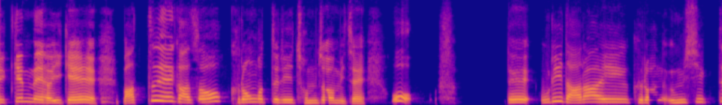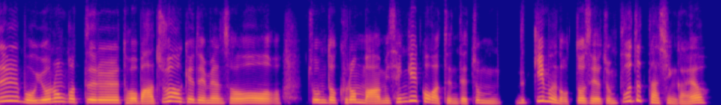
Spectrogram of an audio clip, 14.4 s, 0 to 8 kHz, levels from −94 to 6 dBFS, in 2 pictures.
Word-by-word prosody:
있겠네요. 225 -4 +1
이게 205 +3 +4 0.3
마트에 350 -3 +2
가서 240 +5 +2
그런 230 +2 +1
것들이 225 -3 +1
점점 185 -1 -2
이제 165 -1 -2 0.3
어 - - +3 1.0
내 225 0 +4
우리나라의 240 -1 +2
그런 210 -1 -1 0.2
음식들 250 - -2
뭐 195 -6 0
요런 270 +7 +3
것들을 210 -5 +3
더 180 -3 0
마주하게 240 - +1
되면서 175 -2 -1 0.3
좀 215 -1 -1
더 205 - +1
그런 220 +2 -1
마음이 165 0 0
생길 290 - -2
것 265 - +1
같은데 170 -3 -3
좀 175 -4 -7 0.2
느낌은 220 - -1
어떠세요? 170 +2 -2
좀 170 +1 -7
뿌듯하신가요? 190 - -2
210 Hz, 310 characters per minute, -22 LUFS, 180-245 Hz, 1.0 s, 이게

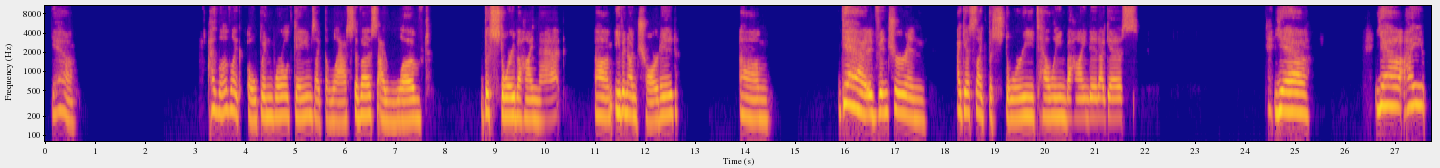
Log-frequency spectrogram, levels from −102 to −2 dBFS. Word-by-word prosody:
Yeah. 215 -5 -7 2.7
I 255 - -1
love, 230 +2 -2
like, 225 -5 -2
open-world 195 +2 -1
games, 200 0 -2
like, 175 -2 -6
The 185 - -8
Last 170 +1 -5
of 200 -1 +2
Us, 205 0 +2
I 180 - -1
loved 175 - -1 1.0
the 230 -2 +4
story 200 -2 +4
behind 185 -2 -1
that, 180 +2 -8 0.7
um, 200 -2 0
even 230 -1 +4
Uncharted. 200 +2 -1 1.2
Um 185 -3 -3 1.5
Yeah, 280 -6 +5
adventure, 225 +2 +3
and, 185 -3 -3 0.6
I 235 - +2
guess, 225 -1 0
like, 205 -5 -3
the 195 - -3
storytelling 195 +1 -1
behind 190 0 -4
it, 195 -1 -1
I 195 -1 0
guess. 190 0 -3 2.7
Yeah. 230 -2 +5 1.3
Yeah, 285 +1 +3
I 290 +2 0
200 Hz, 80 wpm, -23 LUFS, 185-225 Hz, 2.7 s, Yeah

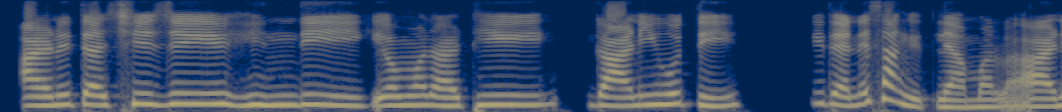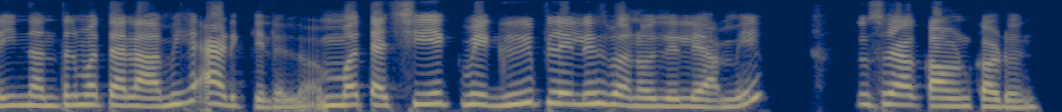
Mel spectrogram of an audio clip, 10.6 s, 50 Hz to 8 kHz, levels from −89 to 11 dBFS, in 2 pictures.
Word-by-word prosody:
आणि 235 +2 +2
त्याची 265 +2 +1
जी 275 +2 +1 0.2
हिंदी 245 -1 0
किंवा 235 +2 0
मराठी 240 0 0 0.5
गाणी 235 +1 +2
होती, 250 -4 -1 0.4
ती 290 - -8
त्याने 260 0 +1
सांगितली 210 - 0
आम्हाला 190 +1 -3
आणि 215 +3 +1
नंतर 240 0 0
मग 255 0 +2
त्याला 230 -2 +3
आम्ही 230 +7 +1
ॲड 260 -5 +3
केलेलं. 190 -1 -4
मग 240 +2 +3
त्याची 255 +2 +1
एक 275 -1 -4
वेगळी 260 +2 +1
प्लेलिस्ट 280 0 +2
बनवलेली 215 -3 0
आम्ही 195 - -1 0.5
दुसरं 265 0 0
अकाउंट 215 -3 0
काढून. 195 -2 0
240 Hz, 165 wpm, -22 LUFS, 215-260 Hz, 0.5 s, त्याला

